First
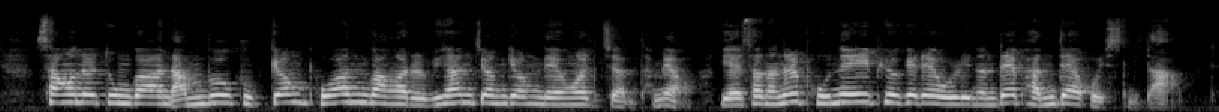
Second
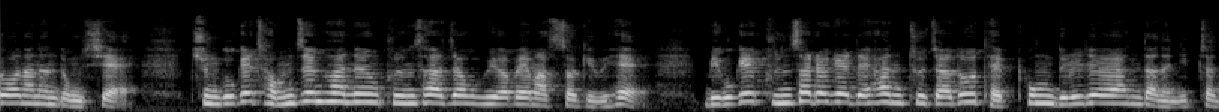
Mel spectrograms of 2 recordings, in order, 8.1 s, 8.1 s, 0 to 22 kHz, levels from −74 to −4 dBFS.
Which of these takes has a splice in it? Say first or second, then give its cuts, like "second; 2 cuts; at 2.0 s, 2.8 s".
first; 4 cuts; at 1.1 s, 3.2 s, 3.9 s, 4.7 s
